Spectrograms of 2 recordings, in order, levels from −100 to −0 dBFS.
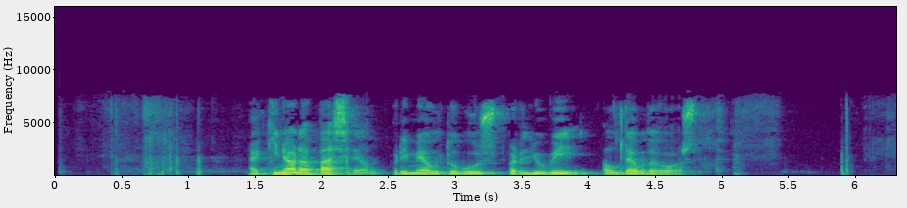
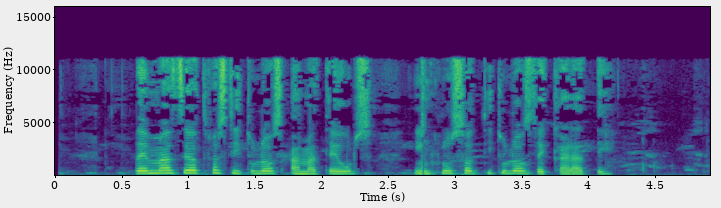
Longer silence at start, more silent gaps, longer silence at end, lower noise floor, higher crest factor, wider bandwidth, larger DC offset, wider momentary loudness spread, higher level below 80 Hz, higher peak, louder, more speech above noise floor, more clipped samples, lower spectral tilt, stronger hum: about the same, 0.7 s vs 0.6 s; neither; first, 0.4 s vs 0.15 s; first, -67 dBFS vs -54 dBFS; about the same, 20 dB vs 20 dB; second, 7.6 kHz vs 12 kHz; neither; first, 15 LU vs 10 LU; first, -50 dBFS vs -64 dBFS; first, 0 dBFS vs -6 dBFS; first, -19 LUFS vs -24 LUFS; first, 49 dB vs 30 dB; neither; first, -6 dB/octave vs -3 dB/octave; neither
